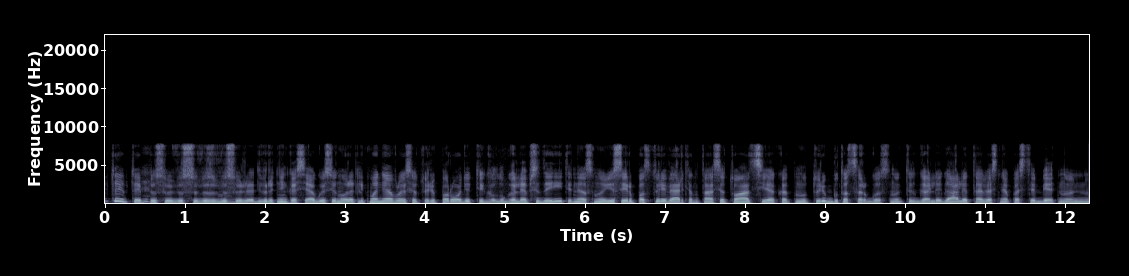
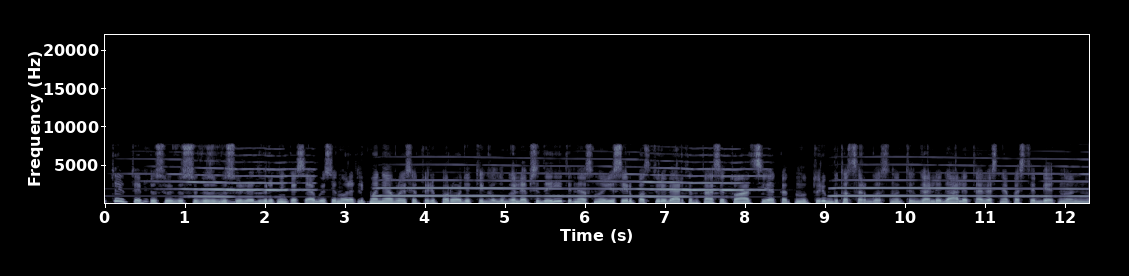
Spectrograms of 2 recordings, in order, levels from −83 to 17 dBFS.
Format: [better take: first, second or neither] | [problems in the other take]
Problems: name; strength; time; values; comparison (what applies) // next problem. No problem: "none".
first | noise reduction (classical method spectral subtraction)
